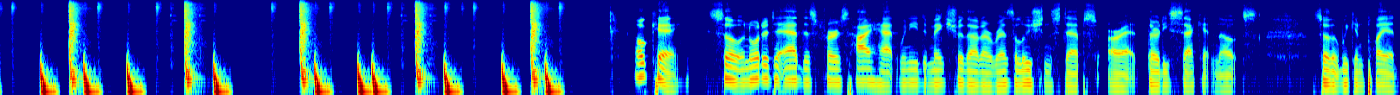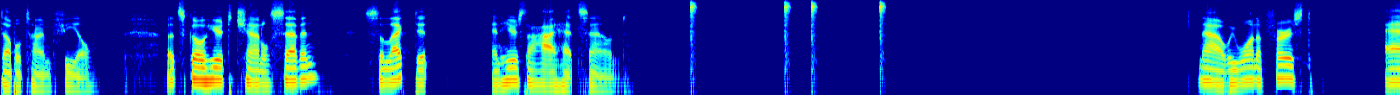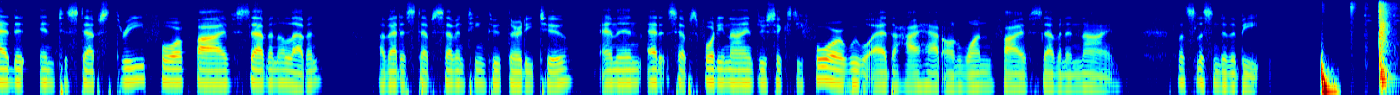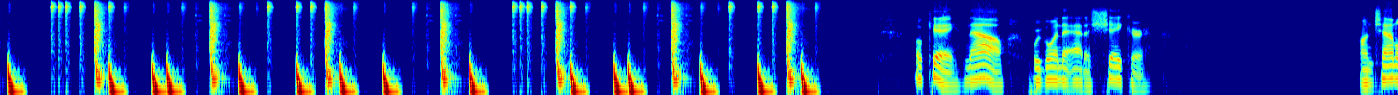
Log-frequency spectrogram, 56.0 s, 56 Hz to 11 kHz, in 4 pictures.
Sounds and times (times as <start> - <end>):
Speech: 6.1 - 15.0, 15.6 - 18.3, 18.9 - 20.4, 25.9 - 27.2, 27.8 - 39.2, 39.8 - 40.6, 51.1 - 53.6, 55.6 - 55.9.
